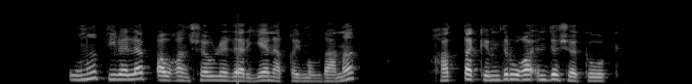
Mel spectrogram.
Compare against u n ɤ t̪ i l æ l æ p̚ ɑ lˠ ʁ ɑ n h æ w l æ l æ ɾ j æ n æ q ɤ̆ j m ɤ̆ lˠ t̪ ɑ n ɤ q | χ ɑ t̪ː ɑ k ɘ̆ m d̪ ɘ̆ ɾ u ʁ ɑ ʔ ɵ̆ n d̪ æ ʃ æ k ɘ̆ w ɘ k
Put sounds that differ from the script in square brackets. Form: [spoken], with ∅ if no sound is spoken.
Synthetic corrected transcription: u n ɤ t̪ i l æ l æ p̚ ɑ lˠ ʁ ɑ n [ʃ] æ w l æ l æ ɾ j æ n æ q ɤ̆ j m ɤ̆ lˠ [d̪] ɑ n ɤ [∅] | χ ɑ t̪ː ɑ k ɘ̆ m d̪ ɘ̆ ɾ u ʁ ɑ ʔ ɵ̆ n d̪ æ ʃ æ k ɘ̆ w ɘ k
